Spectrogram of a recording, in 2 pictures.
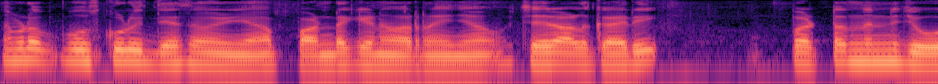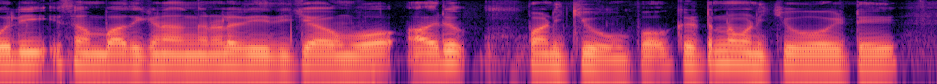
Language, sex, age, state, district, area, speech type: Malayalam, male, 18-30, Kerala, Palakkad, urban, spontaneous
